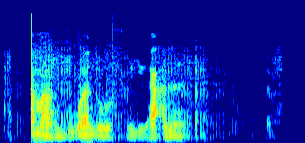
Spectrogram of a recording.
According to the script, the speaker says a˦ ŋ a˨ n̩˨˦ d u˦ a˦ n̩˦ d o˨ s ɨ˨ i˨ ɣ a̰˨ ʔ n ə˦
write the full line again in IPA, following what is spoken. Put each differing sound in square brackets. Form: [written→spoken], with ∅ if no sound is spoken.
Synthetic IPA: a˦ [ŋ→m] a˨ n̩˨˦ d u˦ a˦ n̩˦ d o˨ [s→f] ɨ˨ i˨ ɣ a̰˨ ʔ n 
